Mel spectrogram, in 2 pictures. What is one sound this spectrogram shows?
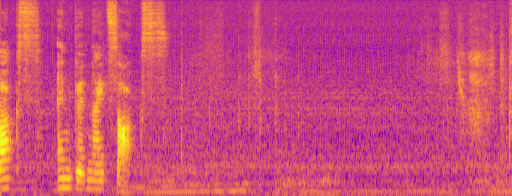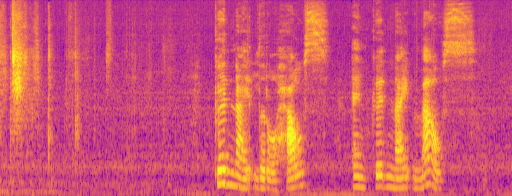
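A young woman reads aloud calmly and close by.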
